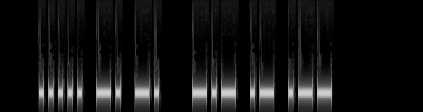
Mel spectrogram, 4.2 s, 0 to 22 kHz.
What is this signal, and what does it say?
Morse code, heard as a keyed tone, about 25 wpm, 700 Hz. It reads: 5NN KAW
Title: Ontario QSO Party Exchange 25wpm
